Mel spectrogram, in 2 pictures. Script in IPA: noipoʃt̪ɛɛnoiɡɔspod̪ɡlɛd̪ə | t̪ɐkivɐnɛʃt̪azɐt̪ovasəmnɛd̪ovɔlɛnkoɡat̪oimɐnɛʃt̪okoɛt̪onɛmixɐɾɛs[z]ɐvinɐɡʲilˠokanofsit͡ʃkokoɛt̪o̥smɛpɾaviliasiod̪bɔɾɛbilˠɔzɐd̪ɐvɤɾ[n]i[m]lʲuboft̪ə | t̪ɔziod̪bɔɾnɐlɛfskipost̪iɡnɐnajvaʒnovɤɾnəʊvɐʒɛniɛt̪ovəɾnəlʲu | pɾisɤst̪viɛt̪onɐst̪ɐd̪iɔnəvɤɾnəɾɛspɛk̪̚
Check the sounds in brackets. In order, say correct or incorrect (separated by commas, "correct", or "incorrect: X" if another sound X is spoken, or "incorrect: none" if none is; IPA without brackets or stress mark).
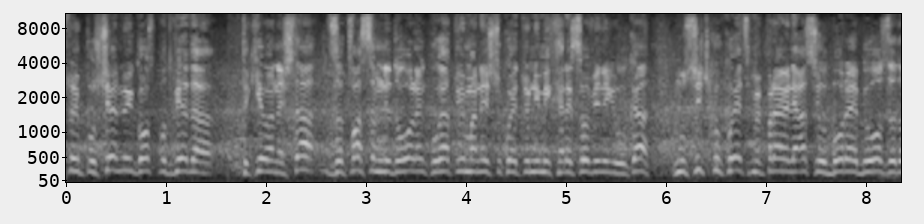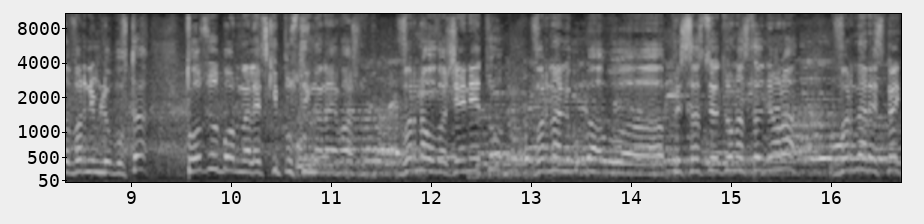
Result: incorrect: v, correct, correct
